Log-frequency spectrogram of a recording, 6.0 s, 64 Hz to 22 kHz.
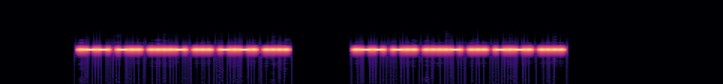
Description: Morse code, heard as a keyed tone, about 46 wpm, 700 Hz. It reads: WD4SCH WD4SCH
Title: USA Call Signs - 6 Characters - Repeated 2x - 45wpm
